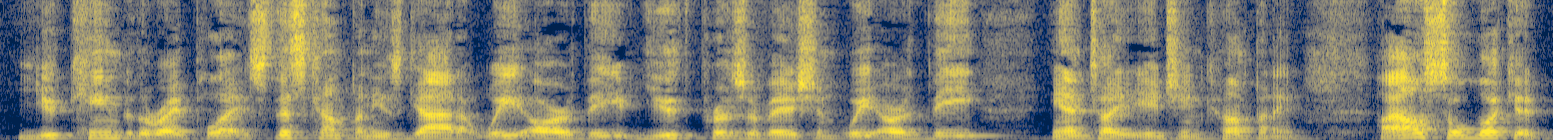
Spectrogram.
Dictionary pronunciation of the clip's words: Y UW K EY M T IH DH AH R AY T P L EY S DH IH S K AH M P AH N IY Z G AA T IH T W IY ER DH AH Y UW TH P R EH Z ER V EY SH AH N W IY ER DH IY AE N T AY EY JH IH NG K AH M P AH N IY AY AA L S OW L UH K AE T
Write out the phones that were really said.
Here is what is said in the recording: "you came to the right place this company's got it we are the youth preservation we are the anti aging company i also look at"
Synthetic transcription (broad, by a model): Y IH K EY M T IH DH AH R AY T P L EY S DH IH S K AH M P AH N IY Z G AA T IH T W IY ER DH AH Y UW TH P R EH Z ER V EY SH AH N W IY ER DH IY AE N T AY EY JH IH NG K AH M P AH N IY AY AA L S OW L UH K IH T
